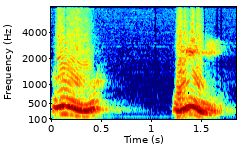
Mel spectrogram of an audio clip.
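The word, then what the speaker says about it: oui: So it's ooh, we, yeah? You can't say we without saying ooh first.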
